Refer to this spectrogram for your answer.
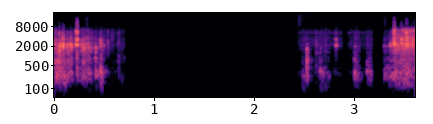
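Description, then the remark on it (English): Wet, squelchy glopping of two gallons of mayonnaise being poured into a plastic bag, loud: a thick burst, a pause of silence, then a series of sloppy plops and crinkles. “Yeah, I'm putting a bunch of mayo into a bag currently.”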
